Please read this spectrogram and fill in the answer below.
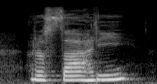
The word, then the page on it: étendu: /e.tɑ̃.dy/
